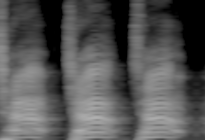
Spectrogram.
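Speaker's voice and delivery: high, loud mock yell of urging; retold group shout. Friends yelling at him to tap out, loud. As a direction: shout the word like cheering someone to give up. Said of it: "and then we're like".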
